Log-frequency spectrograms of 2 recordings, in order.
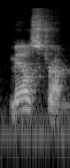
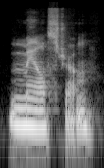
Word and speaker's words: maelstrom: english so in british maelstrom it didn't it sounded to me kind of like a schwa there but it does have a slightly different vowel in american english maelstrom maelstrom so that's also tends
